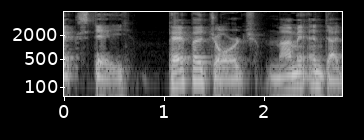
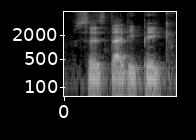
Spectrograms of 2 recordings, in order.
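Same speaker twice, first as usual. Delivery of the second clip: plain reading voice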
